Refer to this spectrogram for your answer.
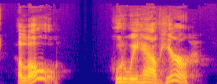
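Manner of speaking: put-on over-the-top Canadian accent. Retelling a stranger's greeting on a night hike, in an extremely Canadian accent. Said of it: "In the most Canadian accent that's ever Canadian".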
